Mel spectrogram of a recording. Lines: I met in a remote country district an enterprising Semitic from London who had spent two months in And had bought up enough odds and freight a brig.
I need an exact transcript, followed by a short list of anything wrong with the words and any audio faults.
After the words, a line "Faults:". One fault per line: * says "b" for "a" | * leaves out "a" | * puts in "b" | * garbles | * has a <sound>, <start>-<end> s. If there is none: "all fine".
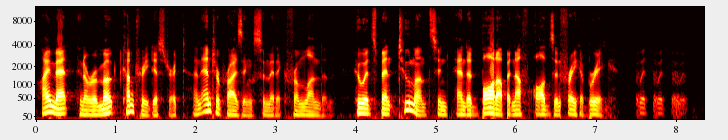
I met in a remote country district an enterprising Semitic from London who had spent two months in And had bought up enough odds and freight a brig.
Faults:
* has a laugh, 7.5-8.1 s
